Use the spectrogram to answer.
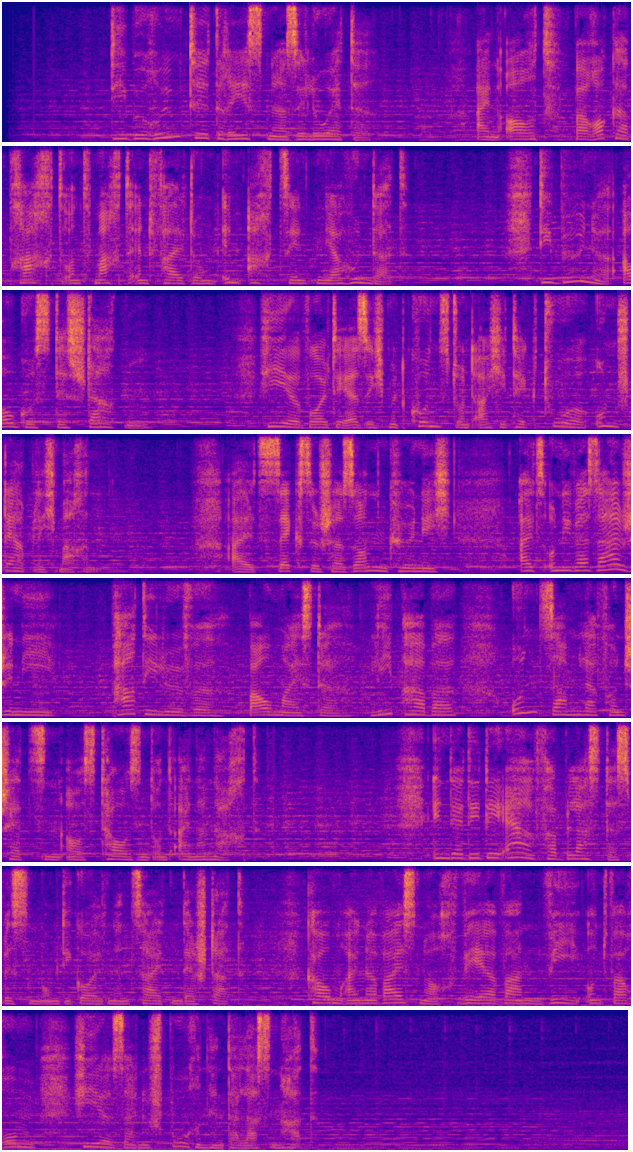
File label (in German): Doku; Sachsens Glanz; ARD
